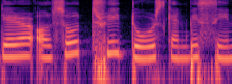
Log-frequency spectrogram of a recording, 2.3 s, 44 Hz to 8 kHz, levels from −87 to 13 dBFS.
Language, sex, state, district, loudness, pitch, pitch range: English, female, Assam, Kamrup Metropolitan, -17 LUFS, 245 Hz, 230-280 Hz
